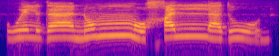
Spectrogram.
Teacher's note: So under the two letters that you see, we have a shadda on the mim and the lam. We're going to put extra stress on there.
